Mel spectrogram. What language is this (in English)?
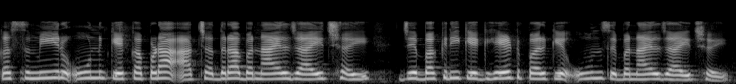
Magahi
